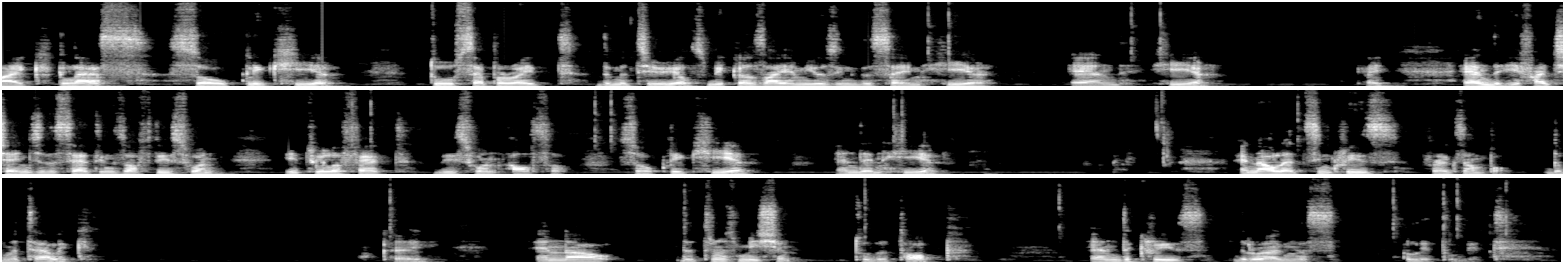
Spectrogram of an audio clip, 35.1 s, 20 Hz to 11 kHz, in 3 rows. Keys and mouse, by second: 6.7-20.1 drag, 19.6-21.6 middle drag, 21.0-23.0 drag, 28.1-30.1 drag, 30.9-32.9 drag, 33.8-35.1 drag, 34.2 middle click.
